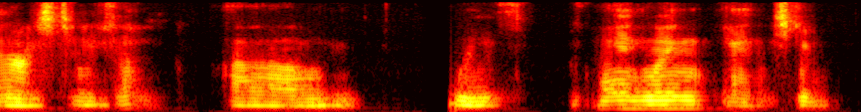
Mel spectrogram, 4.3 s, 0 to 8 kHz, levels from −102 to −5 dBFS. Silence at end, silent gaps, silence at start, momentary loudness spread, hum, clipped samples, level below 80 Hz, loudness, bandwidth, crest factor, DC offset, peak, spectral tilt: 0.15 s; 2.15-2.25 s; 0 s; 18 LU; none; under 0.1%; -78 dBFS; -30 LUFS; 7.6 kHz; 20 dB; under 0.1%; -12 dBFS; -4 dB/octave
